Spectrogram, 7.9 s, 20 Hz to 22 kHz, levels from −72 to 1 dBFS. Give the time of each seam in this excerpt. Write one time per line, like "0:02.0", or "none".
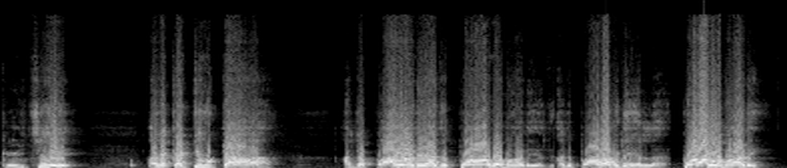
0:05.5
0:06.7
